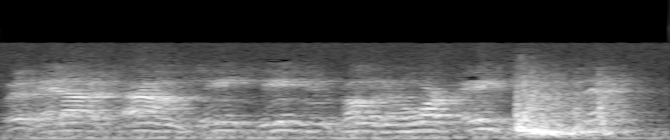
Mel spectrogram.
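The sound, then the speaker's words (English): A man talks, then a single solid bump rings out near the end as a gun knocks against a door, like against a wooden door, louder than the voice. “Hey, Straight Arrow, my gun. It bumped up against the door.”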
